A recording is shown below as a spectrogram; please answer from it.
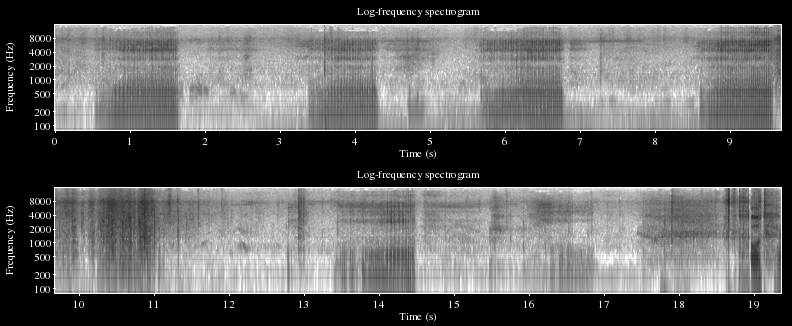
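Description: A French Bulldog snores in loud, rasping bursts that return every two to three seconds.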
